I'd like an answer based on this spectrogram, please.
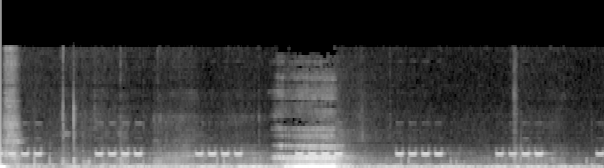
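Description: Electronic beeping in quick groups of pulses about once a second, the pattern of a car's warning chime. A faint steady tone runs underneath, and a short hum of a voice comes about three seconds in.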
